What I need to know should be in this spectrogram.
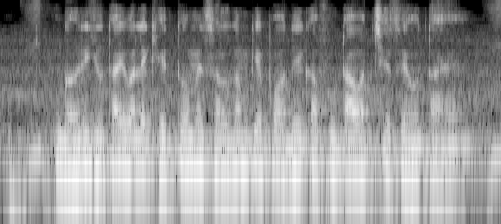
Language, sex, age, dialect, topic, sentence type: Hindi, male, 18-24, Hindustani Malvi Khadi Boli, agriculture, statement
